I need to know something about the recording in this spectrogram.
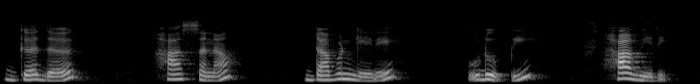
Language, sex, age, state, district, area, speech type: Kannada, female, 30-45, Karnataka, Chikkaballapur, rural, spontaneous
